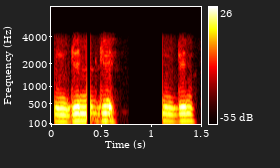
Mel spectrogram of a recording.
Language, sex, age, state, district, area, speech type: Manipuri, male, 18-30, Manipur, Thoubal, rural, conversation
